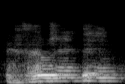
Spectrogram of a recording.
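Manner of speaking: ordinary delivery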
